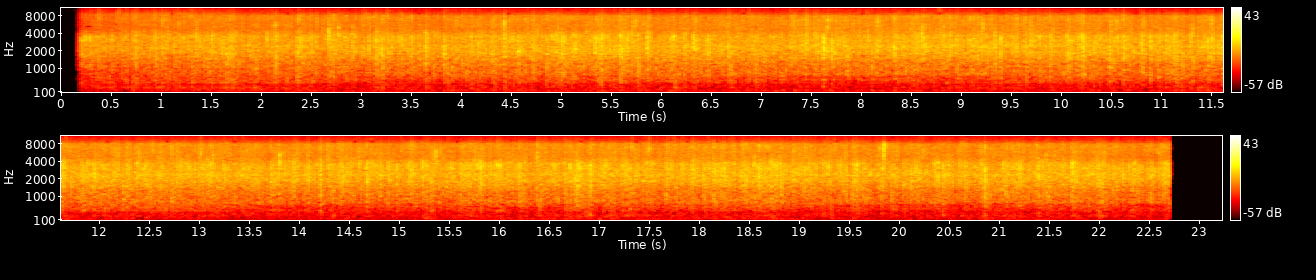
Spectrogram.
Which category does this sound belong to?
Sound effects > Natural elements and explosions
